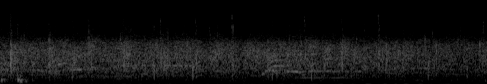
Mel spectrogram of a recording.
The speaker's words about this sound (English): In Jesus' name, clap your hands right now unto the Lord.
